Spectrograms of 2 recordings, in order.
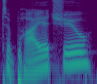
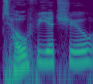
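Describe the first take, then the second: First: The name begins with the sounds 'Tapa'. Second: The name begins with the sounds 'Tofi'. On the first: The speaker calls it wrong. "and not Tapayachu" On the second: The speaker calls it right. "apparently it's Tofiachu"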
